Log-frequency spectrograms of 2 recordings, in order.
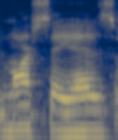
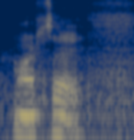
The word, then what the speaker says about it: Marseille: pronounce that is it Marseilles or Marseille because I feel like I've heard people call it Marseilles but it seems like it should be pronounced like Versailles I'll say Marseille Anyway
